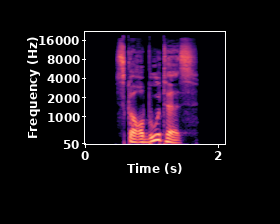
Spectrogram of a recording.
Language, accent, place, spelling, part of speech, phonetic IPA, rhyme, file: German, Germany, Berlin, Skorbutes, noun, [skɔʁˈbuːtəs], -uːtəs, De-Skorbutes.ogg
- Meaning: genitive singular of Skorbut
